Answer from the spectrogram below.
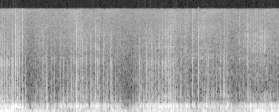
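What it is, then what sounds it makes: Metal microphone grille being rubbed. Both hands rub the sides of the hollow metal mesh grille of a black Blue Yeti microphone with fingertips and long nails. The result is a continuous, heavy low rumble with a dense, scratchy texture that swells and dips as the rubbing goes on.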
